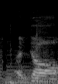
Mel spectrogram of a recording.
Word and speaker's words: adult: So the first thing I want to talk about is the T sound at the end of the words last, adult, and threat. Now if you listen, there's not really a strong T sound there.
